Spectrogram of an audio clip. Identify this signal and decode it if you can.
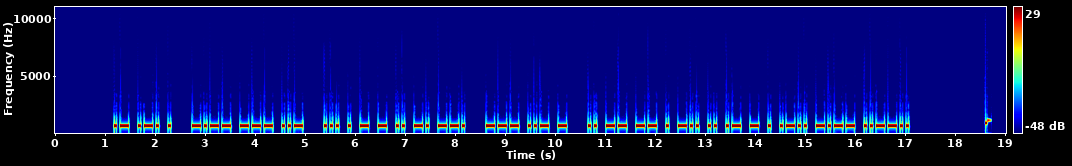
Morse code, heard as a keyed tone, about 20 wpm, 700 Hz. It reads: ARE YOU SETTING OUT IMMEDIATELY?
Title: Sentences from Top 1300 Words 20wpm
